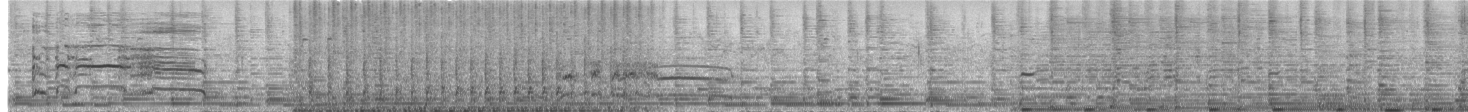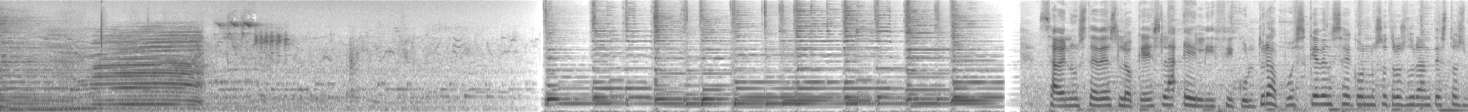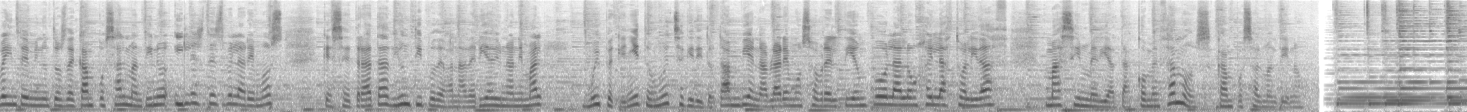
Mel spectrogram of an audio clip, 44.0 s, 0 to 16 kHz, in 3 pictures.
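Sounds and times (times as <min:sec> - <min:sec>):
upbeat theme music: 0:00.1 - 0:15.3
country-style jingle: 0:00.1 - 0:16.0
rooster crowing: 0:00.3 - 0:02.2, 0:05.5 - 0:07.5
sustained music chords: 0:02.3 - 0:16.8
cow mooing: 0:14.8 - 0:16.9
high bird chirp: 0:16.8 - 0:20.0.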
